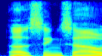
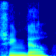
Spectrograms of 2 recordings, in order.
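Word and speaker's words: Qingdao: Symphony of the Night, Sing Sao is pronounced Ching Dao.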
